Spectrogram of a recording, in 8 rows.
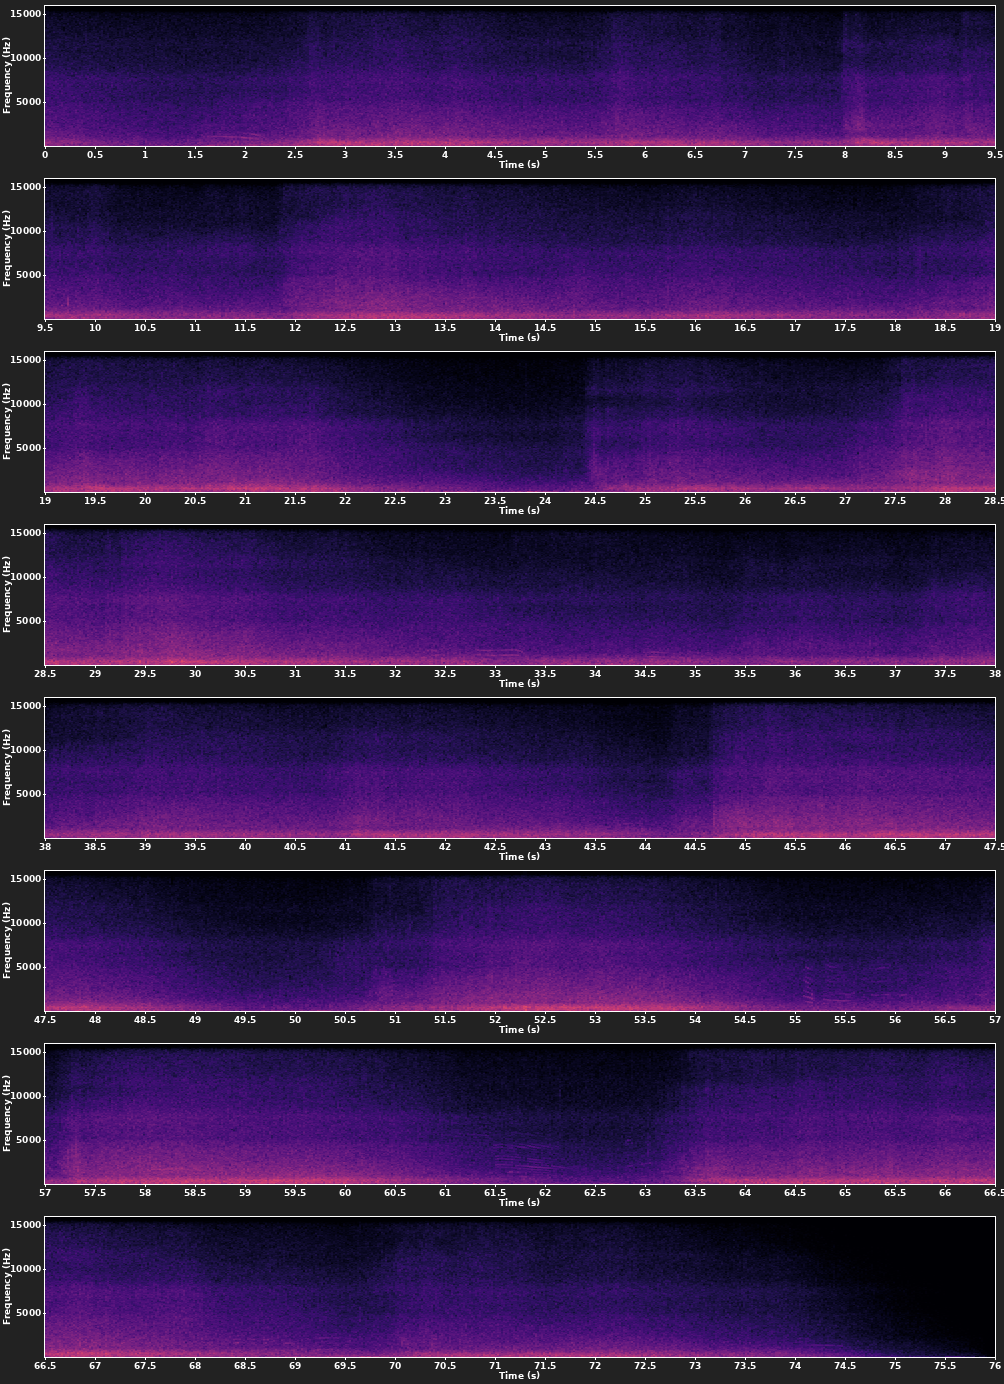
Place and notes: {
  "title": "新城鄉順安村, Hualien County - sound of the waves",
  "date": "2014-08-27 14:16:00",
  "description": "Sound of the waves, The weather is very hot\nZoom H6 MS+Rode NT4",
  "latitude": "24.11",
  "longitude": "121.64",
  "altitude": "3",
  "timezone": "Asia/Taipei"
}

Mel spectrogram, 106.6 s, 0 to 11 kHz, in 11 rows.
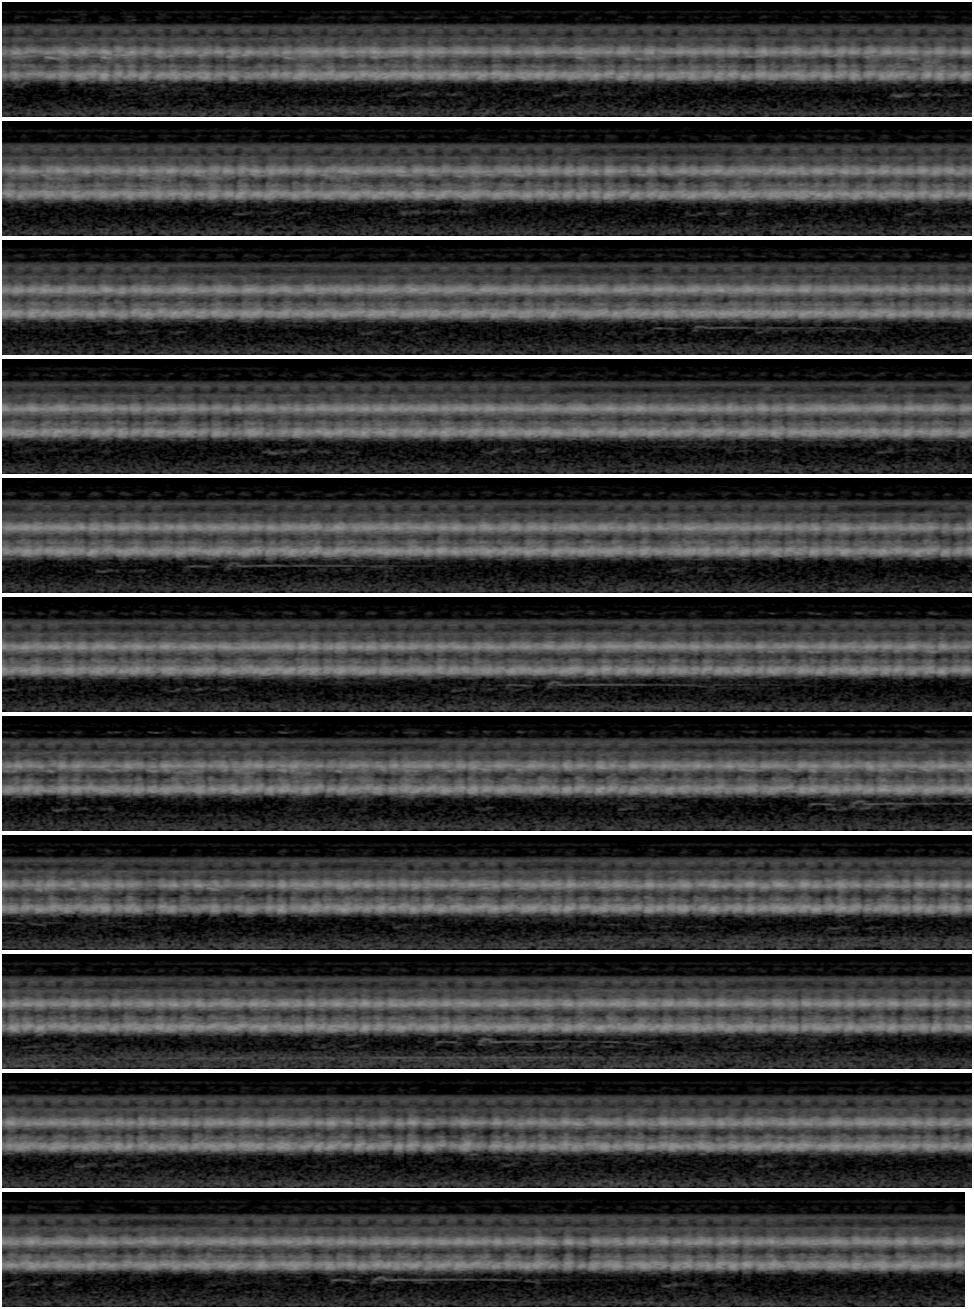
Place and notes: {
  "title": "Zhonggua Rd., Puli Township, Nantou County - Frogs chirping",
  "date": "2015-06-11 03:57:00",
  "description": "Frogs chirping, Early morning\nZoom H2n MS+XY",
  "latitude": "23.94",
  "longitude": "120.92",
  "altitude": "503",
  "timezone": "Asia/Taipei"
}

